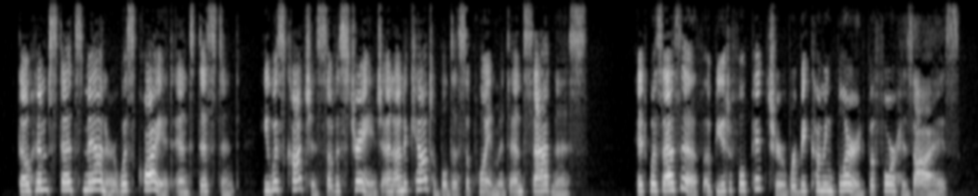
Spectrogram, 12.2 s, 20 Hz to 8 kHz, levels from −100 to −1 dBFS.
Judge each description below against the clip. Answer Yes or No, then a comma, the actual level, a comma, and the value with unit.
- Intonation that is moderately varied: No, wide, 6.1 semitones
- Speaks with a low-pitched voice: No, very high, 275 Hz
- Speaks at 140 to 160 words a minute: Yes, average, 150 wpm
